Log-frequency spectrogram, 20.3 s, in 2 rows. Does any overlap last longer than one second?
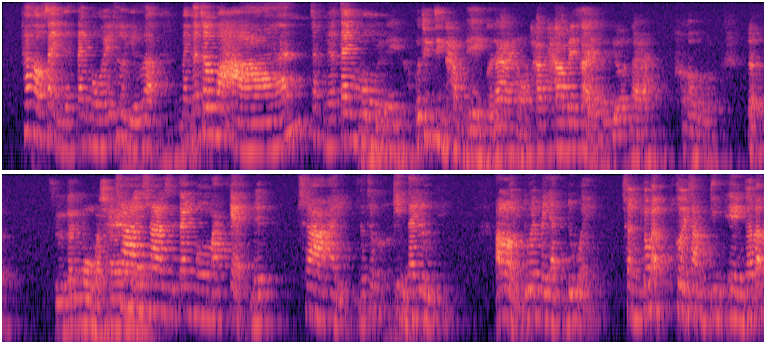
No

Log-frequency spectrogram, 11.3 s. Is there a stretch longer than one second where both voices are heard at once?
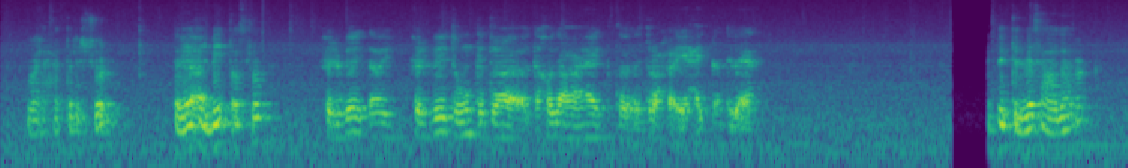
No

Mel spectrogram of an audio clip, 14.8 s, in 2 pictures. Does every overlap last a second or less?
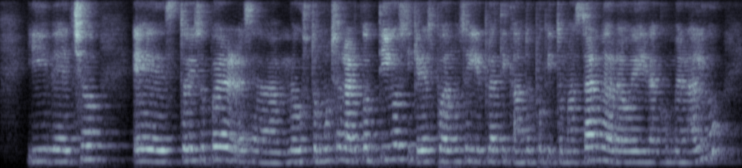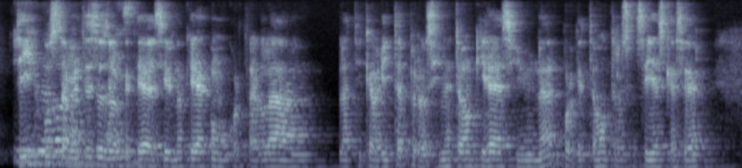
No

